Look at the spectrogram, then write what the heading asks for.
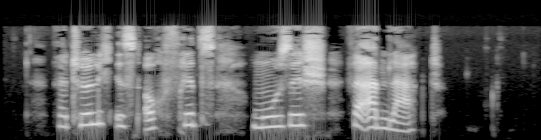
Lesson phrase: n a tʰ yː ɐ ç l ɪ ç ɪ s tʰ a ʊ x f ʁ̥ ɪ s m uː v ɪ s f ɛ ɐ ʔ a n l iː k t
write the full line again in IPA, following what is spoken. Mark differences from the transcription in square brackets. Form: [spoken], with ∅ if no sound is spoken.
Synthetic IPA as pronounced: n a tʰ yː ɐ [∅] l ɪ ç ɪ s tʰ a ʊ x f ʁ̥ ɪ [t͡s] m uː [z] ɪ [ʃ] f ɛ ɐ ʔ a n l [aː] k t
